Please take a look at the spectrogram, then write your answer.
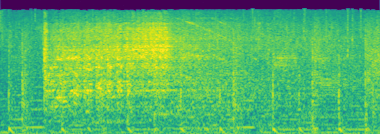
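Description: vehicle, car engine starting

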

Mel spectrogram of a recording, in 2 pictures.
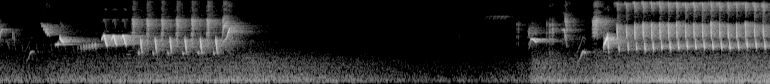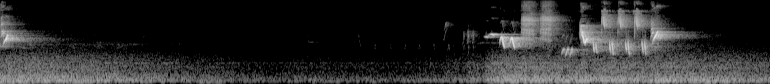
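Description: bird, nightingale singing

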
